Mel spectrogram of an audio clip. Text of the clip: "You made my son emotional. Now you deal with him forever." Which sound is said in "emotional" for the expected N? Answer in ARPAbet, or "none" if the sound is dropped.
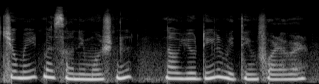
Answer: N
